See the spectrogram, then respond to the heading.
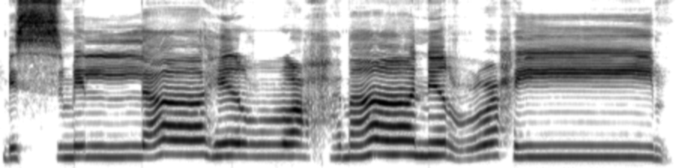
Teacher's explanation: اس کے بعد وہی والی ترتیب ہے کہ میم کے نیچے ہے تو زیر، لیکن ہم میم ساکن کر رہے ہیں تو لہٰذا اس ہا یا زیر ہی کی حرکت مد عارض وقفی کی وجہ سے 4 حرکات تک ہو جائے گی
